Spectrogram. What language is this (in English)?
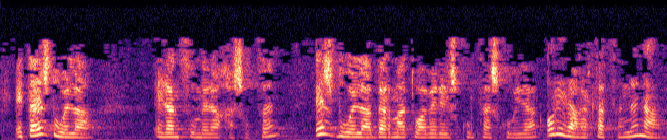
Basque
